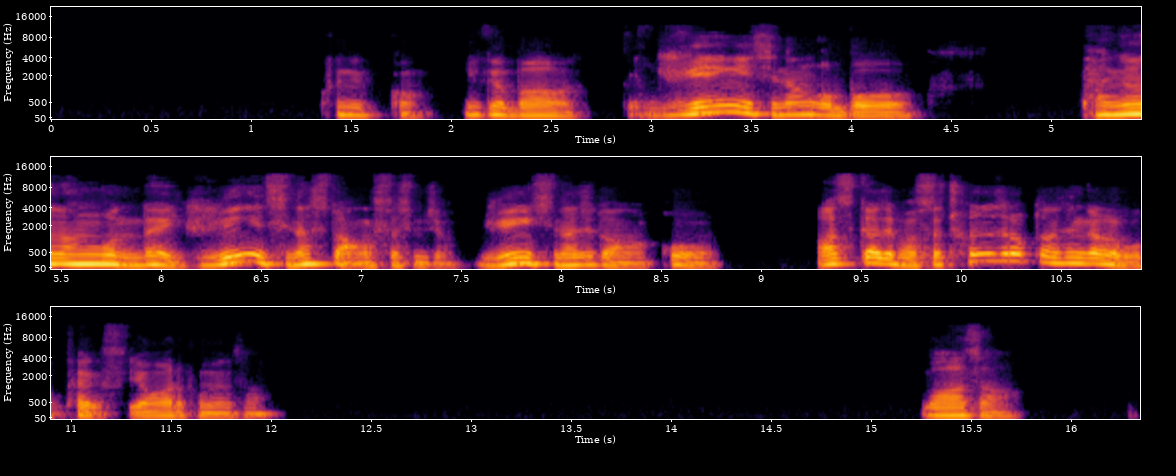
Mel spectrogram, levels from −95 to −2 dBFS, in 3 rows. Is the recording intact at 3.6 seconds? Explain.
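Yes, the speech at 3.6 seconds is intact, with no audible dropout, click or distortion at that moment.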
